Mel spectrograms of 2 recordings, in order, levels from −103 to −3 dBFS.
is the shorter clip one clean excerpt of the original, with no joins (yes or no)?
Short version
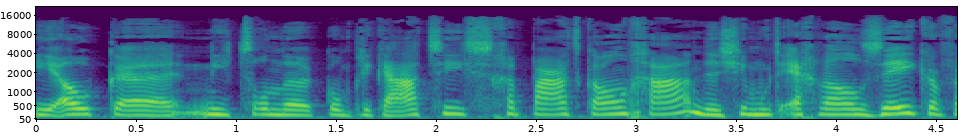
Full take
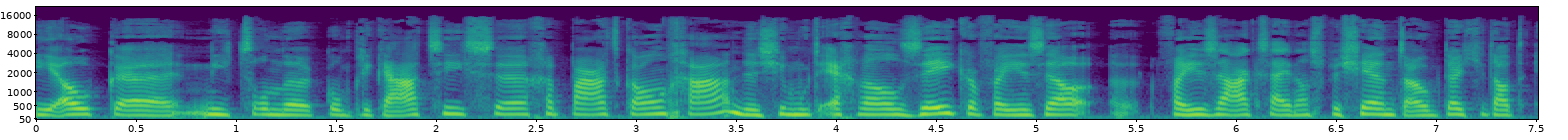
no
